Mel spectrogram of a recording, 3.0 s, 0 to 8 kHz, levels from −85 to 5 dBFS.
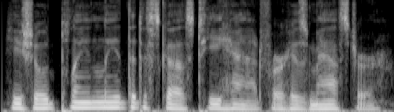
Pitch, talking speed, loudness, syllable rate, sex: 115 Hz, 205 wpm, -15 LUFS, 4.9 syllables/s, male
